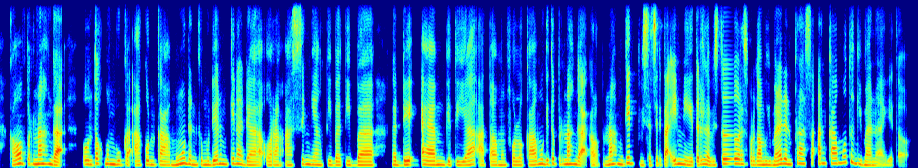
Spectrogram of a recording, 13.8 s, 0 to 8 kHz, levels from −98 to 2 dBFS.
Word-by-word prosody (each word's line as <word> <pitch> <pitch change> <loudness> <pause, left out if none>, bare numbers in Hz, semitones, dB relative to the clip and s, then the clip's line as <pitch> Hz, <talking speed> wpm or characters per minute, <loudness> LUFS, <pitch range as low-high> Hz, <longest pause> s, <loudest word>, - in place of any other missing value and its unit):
kamu 225 +5 +4
pernah 215 0 +3
nggak, 185 -6 +5 0.3
untuk 195 +4 -1
membuka 200 -4 0
akun 180 -1 -3
kamu, 175 +7 +1
dan 180 -4 -1
kemudian 180 +3 +1
mungkin 220 +3 -2
ada 165 -3 0
orang 165 0 -2
asing 190 +5 -3
yang 175 -2 -2
tiba-tiba 165 -1 0 0.2
nge-DM 180 +1 +2
gitu, 165 -1 -3
ya, 180 +3 +2
atau 165 0 -2
mem-follow 165 0 -3
kamu, 185 +5 +1
gitu 210 +3 -1
pernah 205 0 +1
nggak? 190 -4 +1
Kalau - - -3
pernah, 195 +4 -1
mungkin 225 +3 -1
bisa 175 -3 -6
ceritain 195 +3 +1
nih. 175 -6 -1
Terus 195 +4 0
habis 170 -2 -1
itu 225 0 +4
respon 210 -4 -1
kamu 175 0 +2
gimana, 175 +4 +3
dan 200 - +1
perasaan 235 +2 -2
kamu 255 +4 0
tuh 310 - 0
gimana? 165 -8 -3
Gitu. - - -11
180 Hz, 185 wpm, -23 LUFS, 170-210 Hz, 0.3 s, nggak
